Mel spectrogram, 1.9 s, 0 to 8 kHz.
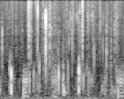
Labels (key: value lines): label: biophony, stridulation
recorder: SoundTrap 600 or HydroMoth

label: biophony, sea urchins (Echinidae)
recorder: SoundTrap 600 or HydroMoth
